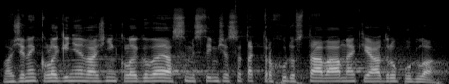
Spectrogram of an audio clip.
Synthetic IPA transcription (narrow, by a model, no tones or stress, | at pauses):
vaːʒɛnɛːko̞lɛɡɪɲɛvaːʒɛɲiːko̞lɛɡovɛːjaːsɪmɪsliːmʒɛsɛt̪ak̚t̪ɾoxudo̞st̪aːvaːmɛkjaːd̪ɾupudla̰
